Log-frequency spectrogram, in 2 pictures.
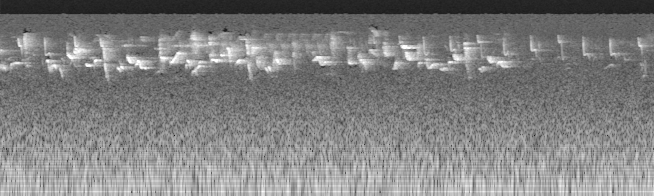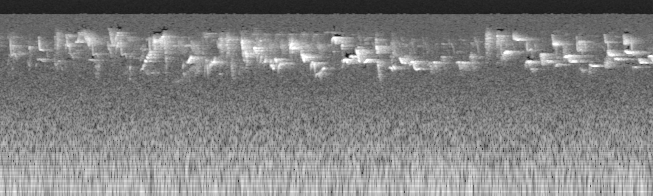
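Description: Several wild birds singing at once in a dense, continuous run of short high chirps and trills, a dawn chorus, over a faint steady low hiss.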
